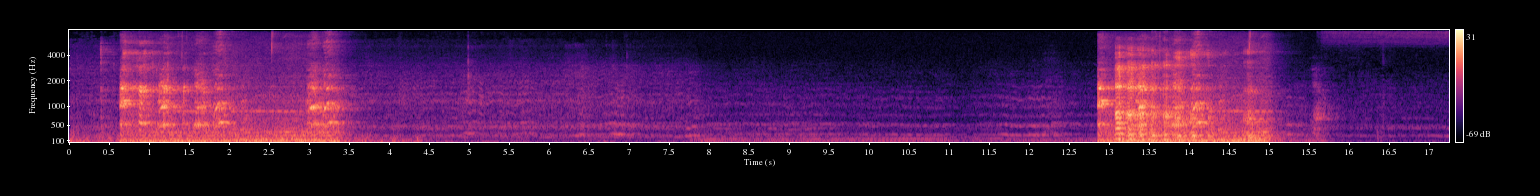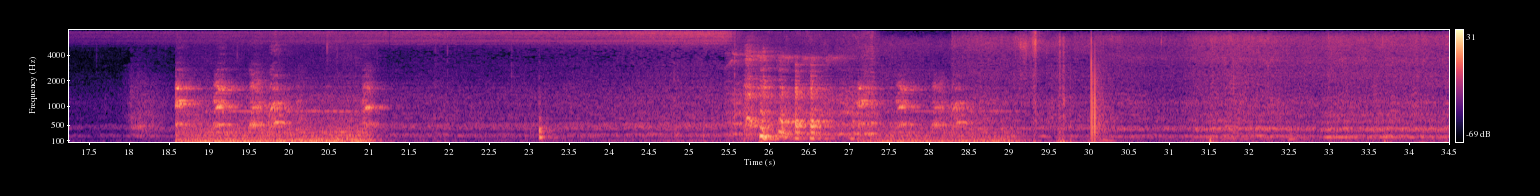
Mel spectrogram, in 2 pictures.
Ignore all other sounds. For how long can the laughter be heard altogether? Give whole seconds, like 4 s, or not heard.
5 s.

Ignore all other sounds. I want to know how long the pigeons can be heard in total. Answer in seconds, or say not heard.
not heard.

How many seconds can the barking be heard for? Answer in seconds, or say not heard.
10 s.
